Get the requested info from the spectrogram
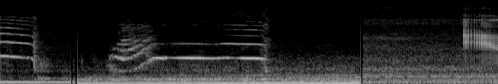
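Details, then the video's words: Cat giving two drawn-out meows, the first rising then held level, the second starting high and sliding down, over a steady low musical drone throughout. "Weird Cat Sounds"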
